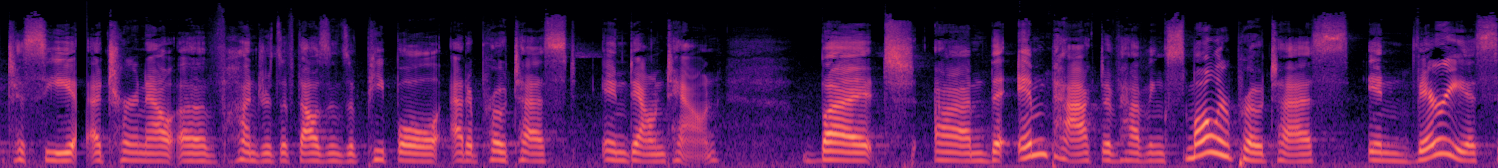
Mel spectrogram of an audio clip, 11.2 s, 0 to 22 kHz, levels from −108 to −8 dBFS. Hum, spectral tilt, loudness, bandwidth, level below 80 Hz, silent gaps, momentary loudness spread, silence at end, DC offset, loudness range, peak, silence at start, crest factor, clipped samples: none; -3.5 dB/octave; -38 LUFS; 15.5 kHz; -70 dBFS; none; 12 LU; 0 s; under 0.1%; 4 LU; -18 dBFS; 0 s; 20 dB; under 0.1%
